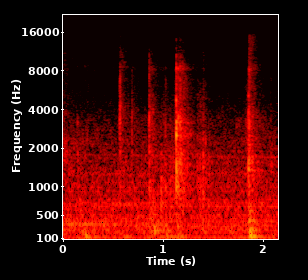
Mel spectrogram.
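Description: Keys tapped on a Portuguese computer keyboard, a handful of sparse, irregular clicks with one or two sharper presses, no talking.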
